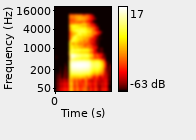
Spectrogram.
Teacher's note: qaf is heavy. For kasra give E sound. It will be comparatively light because there is kasra on it.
